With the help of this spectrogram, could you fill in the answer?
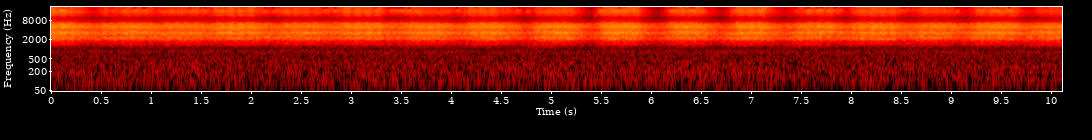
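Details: Nightly summer swarm of cicadas: a dense, steady hiss concentrated high in pitch, pulsing gently in loudness about every second and a half, with no other distinct sounds.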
